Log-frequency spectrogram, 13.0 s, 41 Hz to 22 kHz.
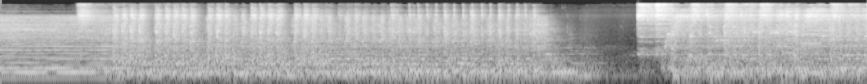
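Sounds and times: heavy metal band playing: 0.0 - 13.0
fast drum hits: 1.7 - 8.2, 9.8 - 13.0.

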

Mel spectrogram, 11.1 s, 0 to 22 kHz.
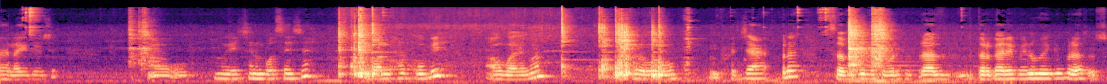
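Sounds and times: woman talking: 0.0 - 0.6, 1.4 - 5.6, 6.2 - 11.0
pots and utensils clattering: 1.3 - 1.7, 3.4 - 4.1, 5.4 - 7.0, 8.3 - 9.2.

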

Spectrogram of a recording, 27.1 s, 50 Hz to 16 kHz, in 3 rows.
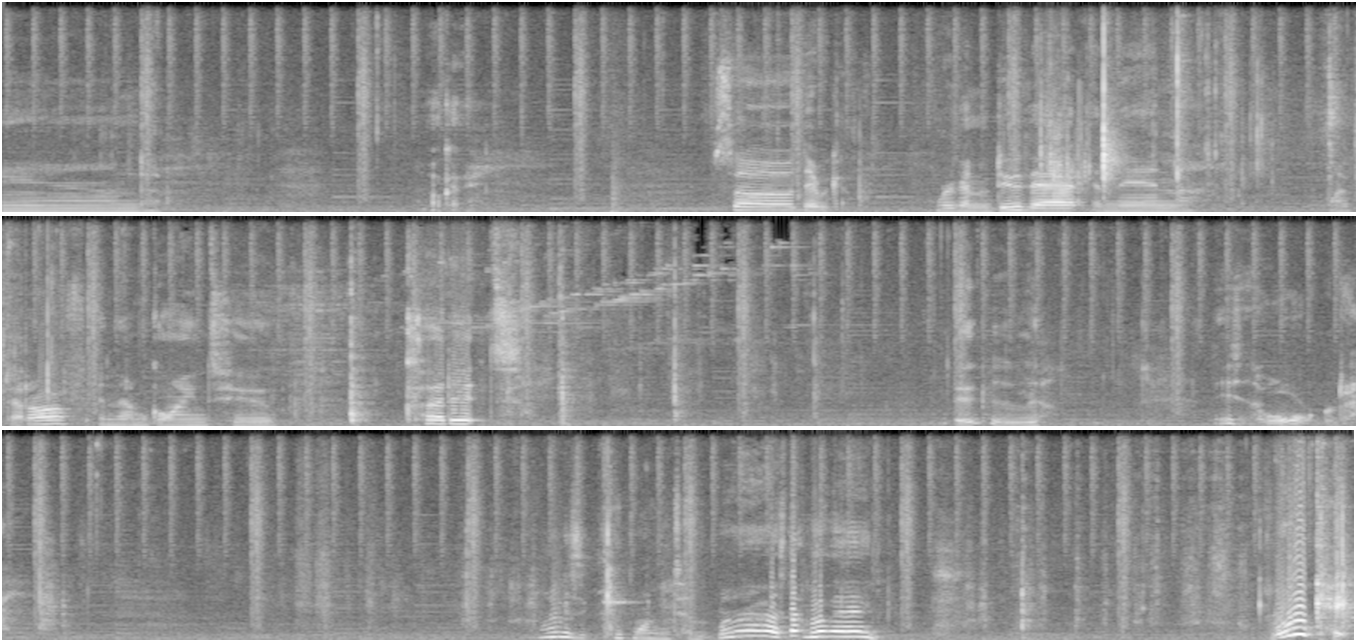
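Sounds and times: knife sawing through sandwich: 20.0 - 21.5, 24.3 - 26.5.

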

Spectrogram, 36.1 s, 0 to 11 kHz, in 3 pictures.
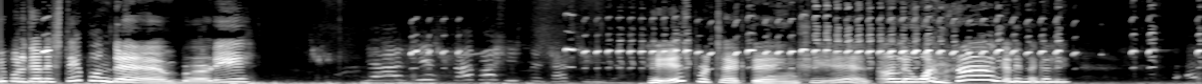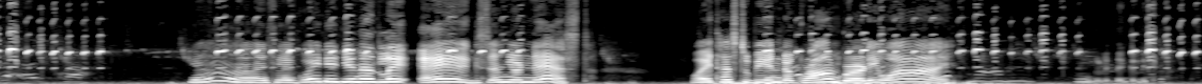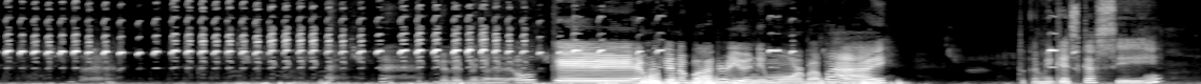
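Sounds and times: bird alarm calls: 3.9 - 17.7, 19.3 - 32.7, 33.5 - 35.0.

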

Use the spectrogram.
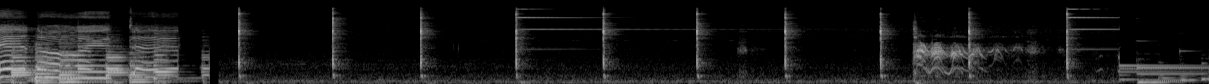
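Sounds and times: metronome bell ring: 5.2 - 7.0, 10.7 - 11.6.

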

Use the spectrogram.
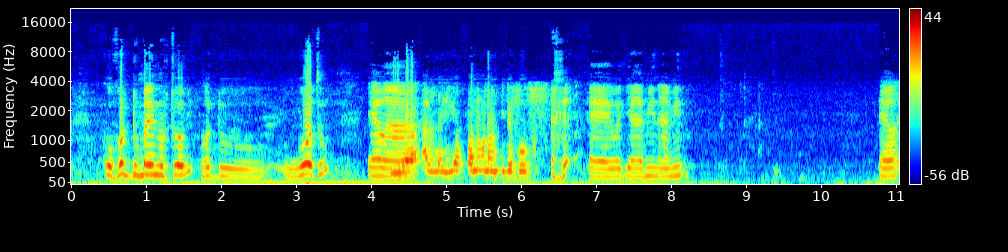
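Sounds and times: man's voice holding a vowel: 4.0 - 6.2.

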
